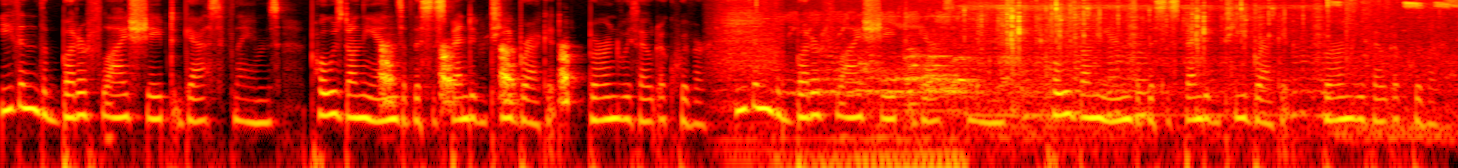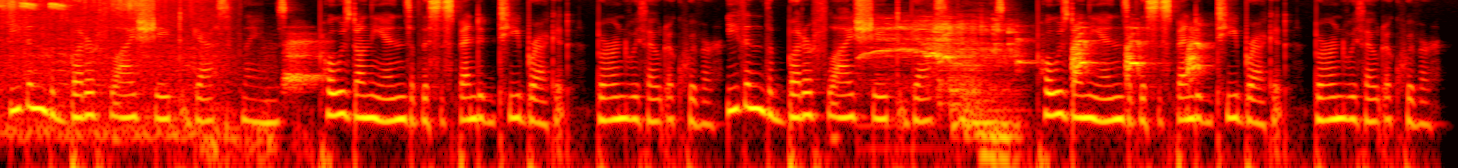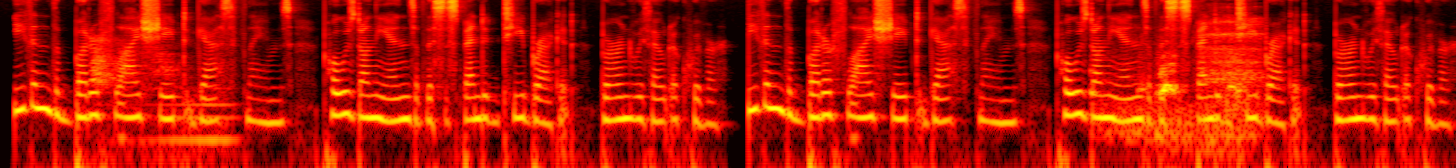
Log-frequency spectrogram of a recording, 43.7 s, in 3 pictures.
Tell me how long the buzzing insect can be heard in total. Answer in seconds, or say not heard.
10 s.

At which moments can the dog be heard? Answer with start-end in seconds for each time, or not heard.
3.8-5.7, 8.6-9.9, 16.6-17.9, 24.7-26.7, 30.1-31.6, 40.0-41.9.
